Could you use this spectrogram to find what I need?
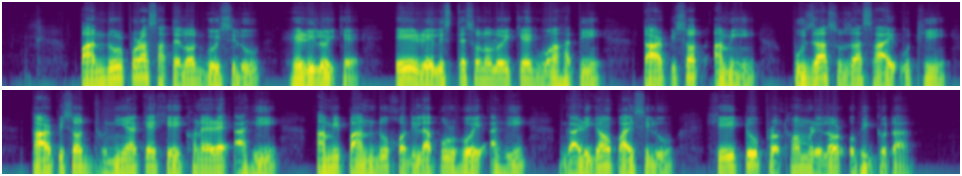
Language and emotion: Assamese, neutral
